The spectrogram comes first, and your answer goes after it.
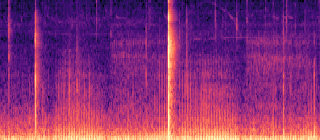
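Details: A cat sleeping by a fireplace purrs softly and continuously in a low, pulsing rumble. One loud crackle from the fire stands out near the middle, with smaller clicks scattered around it.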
